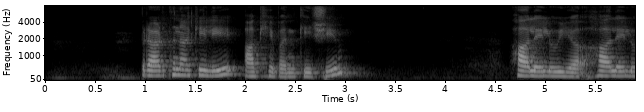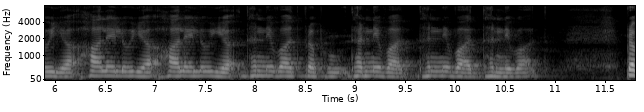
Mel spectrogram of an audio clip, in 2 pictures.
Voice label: Hindi Prayer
